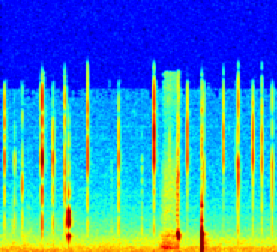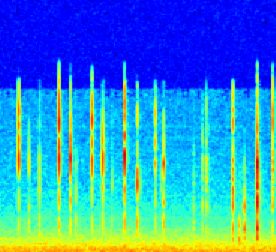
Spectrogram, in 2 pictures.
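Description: A small glass bottle of orange nail polish with a black cap is held in the hands and tapped with long bare natural nails. Quiet, dry, bright clicks come at an irregular pace, with a slightly louder tap and a brief soft rustle near the middle, over a faint low hum.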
